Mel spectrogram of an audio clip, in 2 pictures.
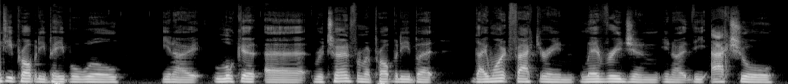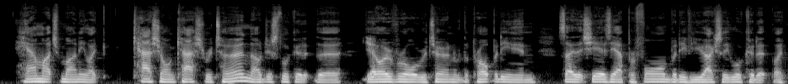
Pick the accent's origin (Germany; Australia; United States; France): Australia; Victoria; I'm actually from Victoria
